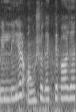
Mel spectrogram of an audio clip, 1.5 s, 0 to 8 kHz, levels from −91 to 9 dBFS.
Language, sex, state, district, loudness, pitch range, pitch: Bengali, female, West Bengal, Dakshin Dinajpur, -16 LUFS, 240-270 Hz, 265 Hz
